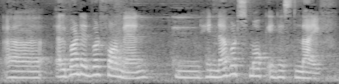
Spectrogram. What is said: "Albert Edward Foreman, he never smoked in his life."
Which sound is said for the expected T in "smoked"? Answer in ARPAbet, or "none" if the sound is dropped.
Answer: none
